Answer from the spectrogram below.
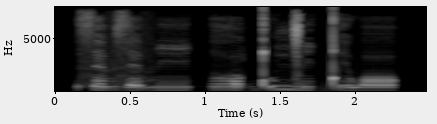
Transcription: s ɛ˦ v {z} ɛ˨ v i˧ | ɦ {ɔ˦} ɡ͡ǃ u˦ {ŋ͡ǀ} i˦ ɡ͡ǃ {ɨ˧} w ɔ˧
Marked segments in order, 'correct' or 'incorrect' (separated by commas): correct, incorrect, correct, incorrect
